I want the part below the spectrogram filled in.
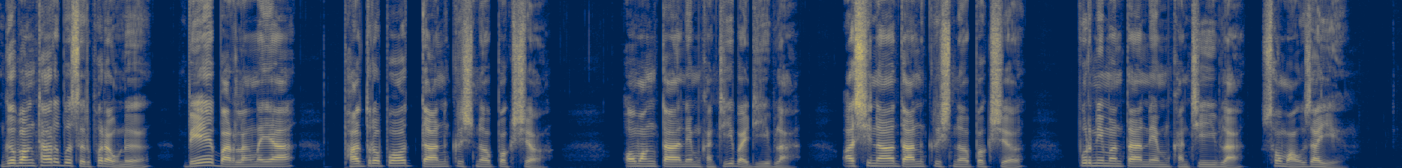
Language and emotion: Bodo, neutral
